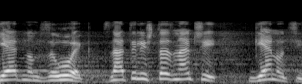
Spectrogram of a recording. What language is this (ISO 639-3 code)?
srp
